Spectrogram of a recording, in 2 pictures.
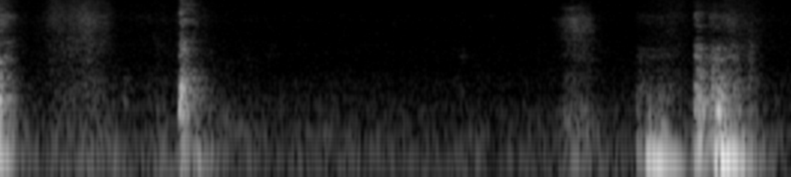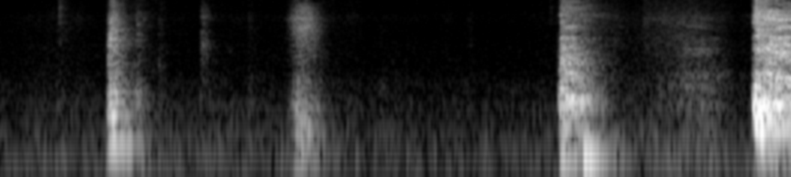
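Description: Irregular harsh, rough cough bursts with throaty clearing sounds and quiet pauses between them.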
